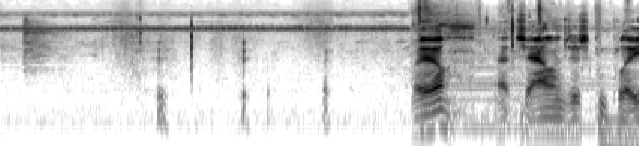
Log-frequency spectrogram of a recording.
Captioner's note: chuckles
